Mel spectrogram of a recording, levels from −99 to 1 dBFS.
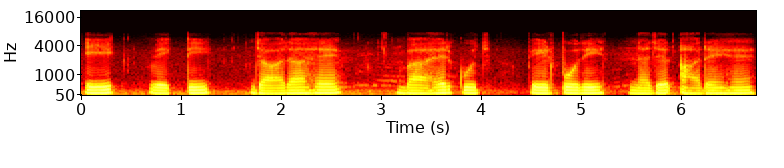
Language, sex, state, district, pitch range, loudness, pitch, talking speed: Hindi, male, Rajasthan, Jaipur, 125-140 Hz, -16 LUFS, 135 Hz, 115 wpm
